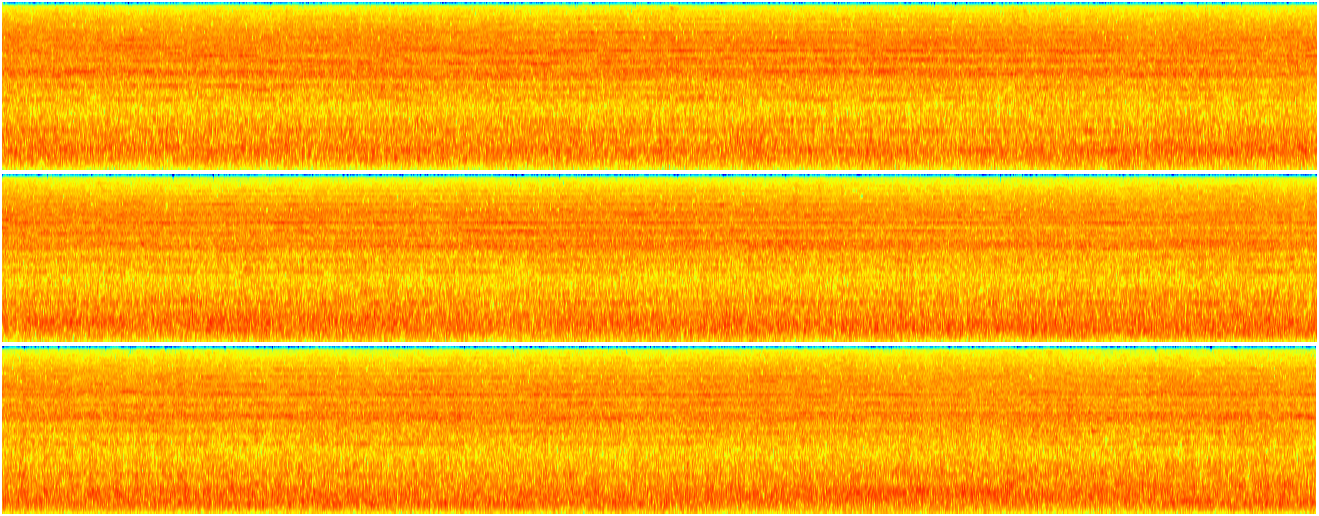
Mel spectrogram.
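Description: Freight train's tank cars rolling past close by: steady, loud wheel-on-rail noise of the passing cars, unbroken throughout.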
